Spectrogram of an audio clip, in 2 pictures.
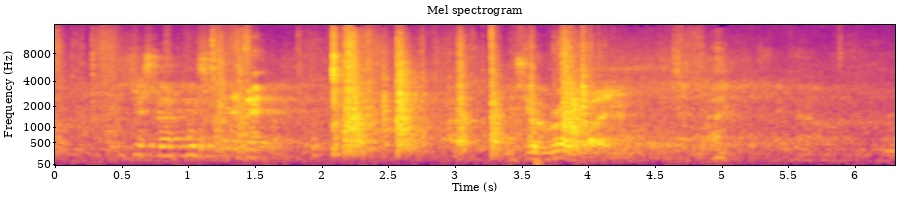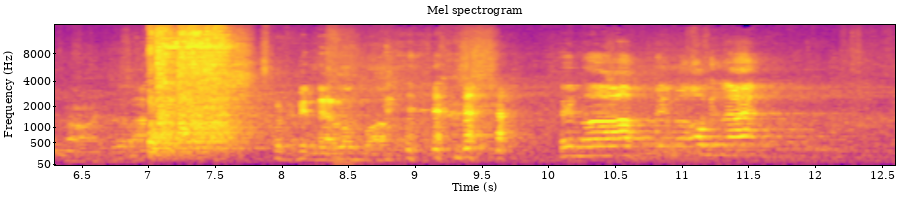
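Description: A middle-aged man talks nearby.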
